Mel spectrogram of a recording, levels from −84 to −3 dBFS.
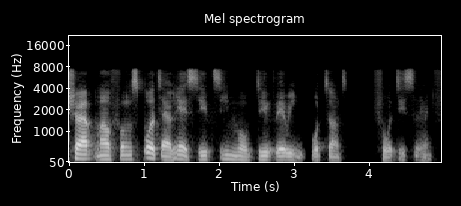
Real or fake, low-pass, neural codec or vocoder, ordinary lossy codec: fake; 7.2 kHz; codec, 16 kHz, 0.5 kbps, FreqCodec, larger model; none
